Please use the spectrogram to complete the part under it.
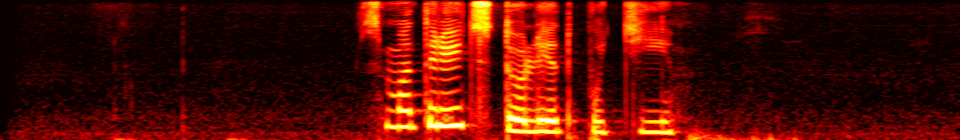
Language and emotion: Russian, neutral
